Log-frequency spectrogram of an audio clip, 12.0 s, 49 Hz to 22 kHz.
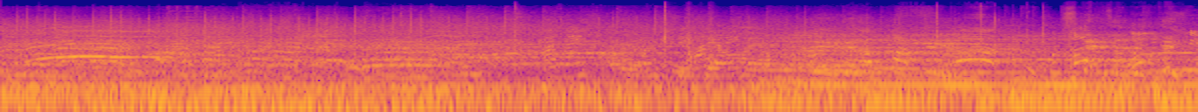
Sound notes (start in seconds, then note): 0.0 punching; 0.0 rock music playing; 0.2 crowd cheering; 0.2 rock music playing; 5.0 clapping; 6.6 clapping; 7.5 rock music playing; 9.3 clapping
